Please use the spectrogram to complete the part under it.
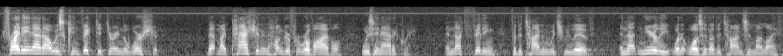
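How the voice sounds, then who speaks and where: A man in his sixties preaching a sermon, swinging from loud appeals to hushed, pleading lines. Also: fairly high pitch, fairly even intonation, moderate pace, long reverb tail. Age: 60s. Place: large church with a balcony.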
